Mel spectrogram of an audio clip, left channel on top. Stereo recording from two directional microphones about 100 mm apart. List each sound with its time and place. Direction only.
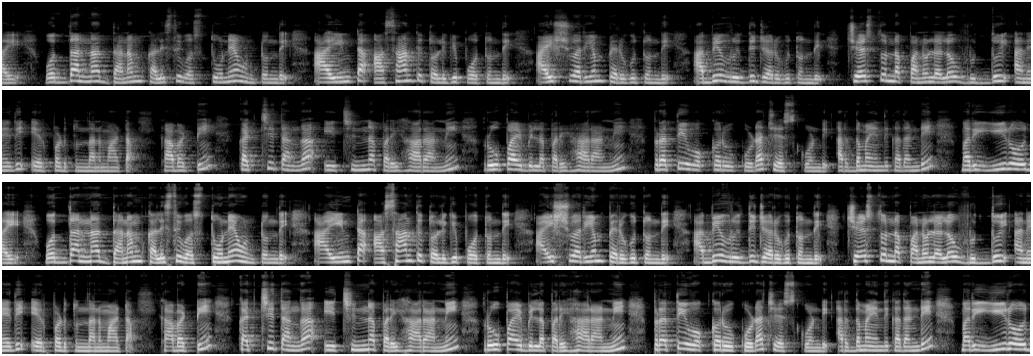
0.0 s a woman's voice: 40° right (ahead or behind)
1.7 s speech: 75° right (ahead or behind)
2.6 s a woman's voice: 20° right (ahead or behind)
3.8 s a woman's voice: 40° right (ahead or behind)
4.1 s a woman's voice: 25° right (ahead or behind)
5.7 s a woman's voice: 25° right (ahead or behind)
6.1 s a woman's voice: 35° right (ahead or behind)
7.6 s a woman's voice: 60° right (ahead or behind)
8.4 s a woman's voice: 35° right (ahead or behind)
18.3 s a woman's voice: 20° right (ahead or behind); by 20.6 s 40° right (ahead or behind)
